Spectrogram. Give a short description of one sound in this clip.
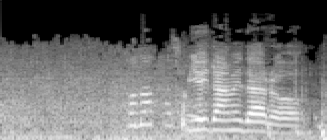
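A person speaks inside a car.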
